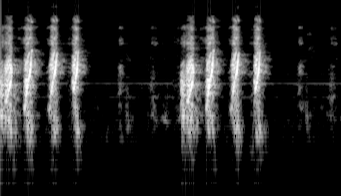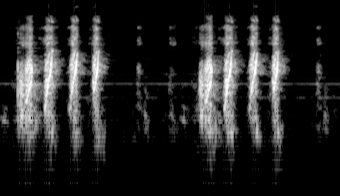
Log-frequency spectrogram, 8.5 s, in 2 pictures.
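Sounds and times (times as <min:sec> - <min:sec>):
black giant squirrel calls: 0:00.0 - 0:01.1, 0:02.2 - 0:03.4, 0:04.4 - 0:05.6, 0:06.7 - 0:07.9.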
